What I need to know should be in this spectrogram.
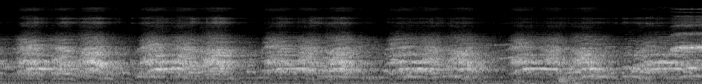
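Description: A crowd chants rhythmically.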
